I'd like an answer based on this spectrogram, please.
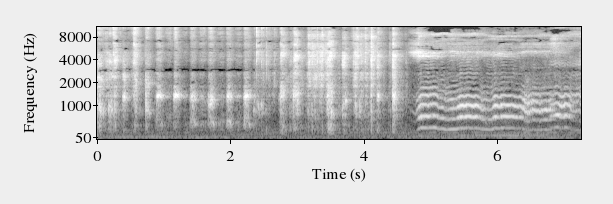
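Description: Cartoon character's voice from a TV speaker: a rapid run of short, breathy mouth noises, about five a second, then about two-thirds of the way in a long, wavering held vocal cry.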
